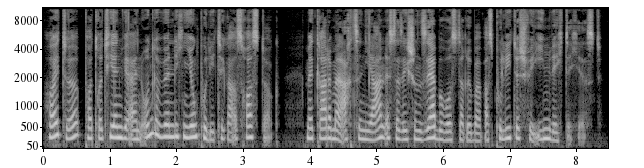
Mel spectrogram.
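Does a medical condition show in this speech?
No.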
